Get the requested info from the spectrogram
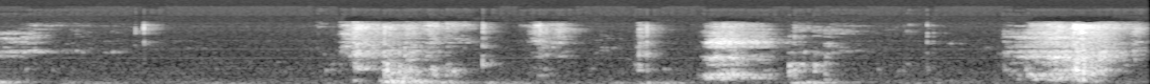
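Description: Faint rustling of paper book pages being leafed through by hand: a few short, soft brushes spread across the few seconds.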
